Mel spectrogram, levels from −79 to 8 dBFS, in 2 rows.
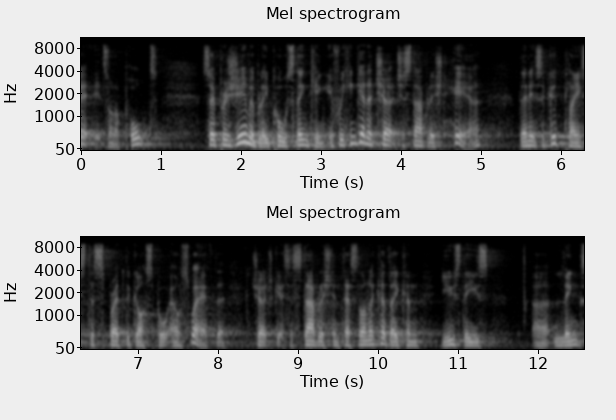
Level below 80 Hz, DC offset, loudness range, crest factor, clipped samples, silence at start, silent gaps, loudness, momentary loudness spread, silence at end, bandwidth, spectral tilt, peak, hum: -60 dBFS; under 0.1%; 5 LU; 20 dB; under 0.1%; 0 s; none; -25 LUFS; 15 LU; 0 s; 9.4 kHz; -5.5 dB/octave; -6 dBFS; none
